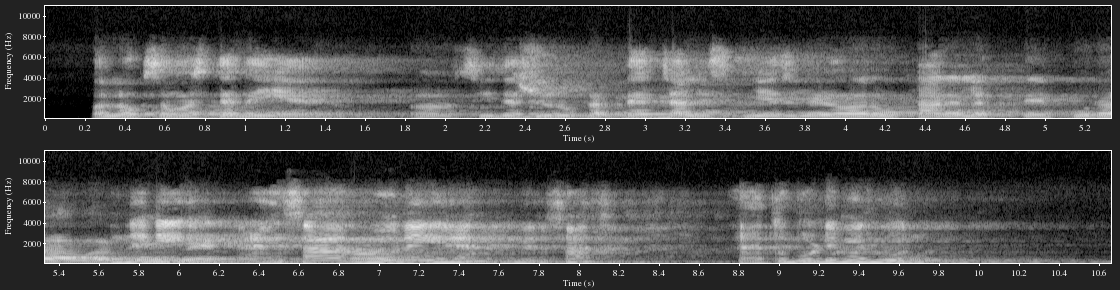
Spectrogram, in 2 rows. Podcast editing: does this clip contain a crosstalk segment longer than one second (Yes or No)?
No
